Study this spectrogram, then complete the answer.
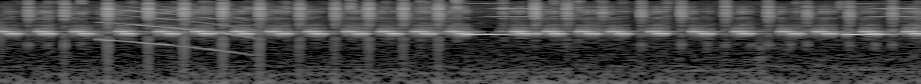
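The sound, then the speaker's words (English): A bright, rapid electronic blipping repeats in a steady quick rhythm, a cute video-game climbing effect for Lynn the trash panda in the game Trash Panda, with a descending whistle-like glide early on and sustained high tones later, over a faint low rumble. “And then I've got a little cute climbing sound for Lynn the trash panda.”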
